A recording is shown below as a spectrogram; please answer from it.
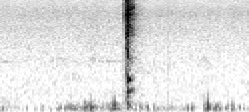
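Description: PSE Dream Season Decree compound bow shot: the string released from full draw with one sharp snap about a second in.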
